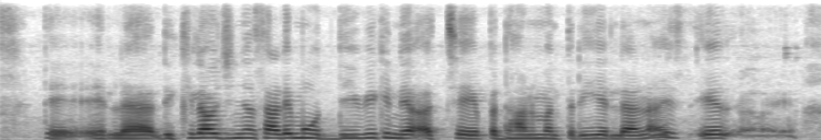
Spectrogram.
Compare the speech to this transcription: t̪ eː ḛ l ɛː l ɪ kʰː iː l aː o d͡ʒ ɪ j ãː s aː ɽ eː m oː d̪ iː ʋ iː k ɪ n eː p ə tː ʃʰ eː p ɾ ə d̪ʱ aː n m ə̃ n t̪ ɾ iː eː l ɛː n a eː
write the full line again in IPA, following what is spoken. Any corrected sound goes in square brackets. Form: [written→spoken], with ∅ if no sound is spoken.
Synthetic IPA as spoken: t̪ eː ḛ l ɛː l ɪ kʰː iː l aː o d͡ʒ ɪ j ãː s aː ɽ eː m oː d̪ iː ʋ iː k ɪ n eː [p→∅] ə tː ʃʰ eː p ɾ ə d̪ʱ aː n m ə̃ n t̪ ɾ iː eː l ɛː n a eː

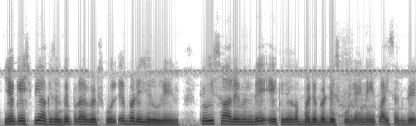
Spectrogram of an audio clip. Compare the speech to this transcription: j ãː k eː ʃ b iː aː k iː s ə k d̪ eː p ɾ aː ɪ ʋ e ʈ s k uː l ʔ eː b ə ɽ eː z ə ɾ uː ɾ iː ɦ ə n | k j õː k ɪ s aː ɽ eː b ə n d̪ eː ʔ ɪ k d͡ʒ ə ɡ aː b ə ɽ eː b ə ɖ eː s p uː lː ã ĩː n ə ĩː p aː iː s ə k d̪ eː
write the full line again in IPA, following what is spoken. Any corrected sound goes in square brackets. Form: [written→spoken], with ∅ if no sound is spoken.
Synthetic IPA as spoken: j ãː k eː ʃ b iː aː k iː s ə k d̪ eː p ɾ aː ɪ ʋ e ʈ s k uː l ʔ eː b ə ɽ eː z ə ɾ uː ɾ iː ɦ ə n | k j õː k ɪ s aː [ɽ→ɾ] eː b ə n d̪ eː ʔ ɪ k d͡ʒ ə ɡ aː b ə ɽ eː b ə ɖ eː s [p→k] uː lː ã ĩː n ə ĩː p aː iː s ə k d̪ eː

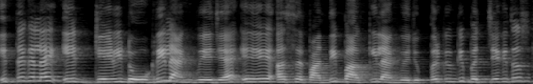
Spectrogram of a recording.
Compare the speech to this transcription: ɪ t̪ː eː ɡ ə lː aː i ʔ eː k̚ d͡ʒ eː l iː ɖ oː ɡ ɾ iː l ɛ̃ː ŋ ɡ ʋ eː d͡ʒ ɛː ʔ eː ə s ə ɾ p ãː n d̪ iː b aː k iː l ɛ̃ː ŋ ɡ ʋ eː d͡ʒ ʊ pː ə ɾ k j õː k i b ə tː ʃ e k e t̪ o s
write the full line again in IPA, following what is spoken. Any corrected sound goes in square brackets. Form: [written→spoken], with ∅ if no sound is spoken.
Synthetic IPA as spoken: ɪ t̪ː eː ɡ ə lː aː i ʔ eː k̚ d͡ʒ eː [l→ɽ] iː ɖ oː ɡ ɾ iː l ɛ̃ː ŋ ɡ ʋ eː d͡ʒ ɛː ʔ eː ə s ə ɾ p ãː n d̪ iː b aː k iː l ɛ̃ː ŋ ɡ ʋ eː d͡ʒ ʊ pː ə ɾ k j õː k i b ə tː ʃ e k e t̪ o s

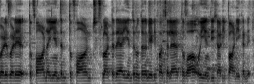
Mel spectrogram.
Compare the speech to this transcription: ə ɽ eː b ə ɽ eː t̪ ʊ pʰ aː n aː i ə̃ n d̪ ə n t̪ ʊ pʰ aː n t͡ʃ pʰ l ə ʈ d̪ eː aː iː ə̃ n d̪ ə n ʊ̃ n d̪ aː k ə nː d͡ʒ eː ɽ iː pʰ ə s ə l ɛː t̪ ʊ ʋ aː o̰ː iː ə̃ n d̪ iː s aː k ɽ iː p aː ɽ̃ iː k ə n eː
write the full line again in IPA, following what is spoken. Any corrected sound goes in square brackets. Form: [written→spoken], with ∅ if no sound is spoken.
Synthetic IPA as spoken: ə ɽ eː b ə ɽ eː t̪ ʊ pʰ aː n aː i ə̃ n d̪ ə n t̪ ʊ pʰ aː n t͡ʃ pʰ l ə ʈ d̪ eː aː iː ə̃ n d̪ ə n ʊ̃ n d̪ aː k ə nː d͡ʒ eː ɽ iː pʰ ə s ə l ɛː t̪ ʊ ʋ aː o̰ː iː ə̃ n d̪ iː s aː [k→∅] ɽ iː p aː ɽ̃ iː k ə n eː

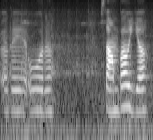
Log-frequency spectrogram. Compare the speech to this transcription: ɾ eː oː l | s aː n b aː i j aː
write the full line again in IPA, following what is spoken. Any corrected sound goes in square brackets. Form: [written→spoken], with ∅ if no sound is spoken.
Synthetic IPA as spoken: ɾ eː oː [l→ɾ] | s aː [n→m] b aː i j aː

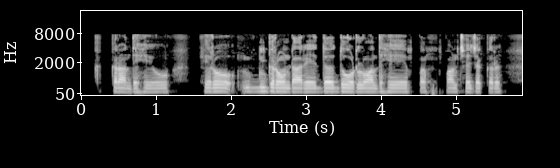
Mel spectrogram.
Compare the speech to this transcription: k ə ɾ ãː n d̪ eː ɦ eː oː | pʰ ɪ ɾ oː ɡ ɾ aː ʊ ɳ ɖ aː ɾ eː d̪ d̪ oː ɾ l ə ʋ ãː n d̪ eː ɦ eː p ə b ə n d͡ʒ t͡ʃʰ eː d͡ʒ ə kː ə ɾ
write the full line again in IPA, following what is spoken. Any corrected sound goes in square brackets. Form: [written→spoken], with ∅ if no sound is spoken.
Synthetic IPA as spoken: k ə ɾ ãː n d̪ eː ɦ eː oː | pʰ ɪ ɾ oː ɡ ɾ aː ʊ ɳ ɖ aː ɾ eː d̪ d̪ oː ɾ l ə ʋ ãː n d̪ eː ɦ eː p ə [b→p] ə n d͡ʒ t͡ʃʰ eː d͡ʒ ə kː ə ɾ

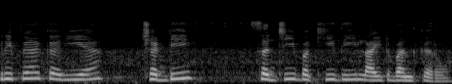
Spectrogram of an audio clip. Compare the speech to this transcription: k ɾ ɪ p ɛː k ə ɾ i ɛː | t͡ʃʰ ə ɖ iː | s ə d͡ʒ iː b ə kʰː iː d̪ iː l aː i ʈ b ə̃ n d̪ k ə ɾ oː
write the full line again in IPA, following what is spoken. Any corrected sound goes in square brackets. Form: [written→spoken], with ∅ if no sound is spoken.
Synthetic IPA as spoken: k ɾ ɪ p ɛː k ə ɾ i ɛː | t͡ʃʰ ə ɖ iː | s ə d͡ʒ iː b ə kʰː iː d̪ iː l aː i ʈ b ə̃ n d̪ k ə ɾ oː

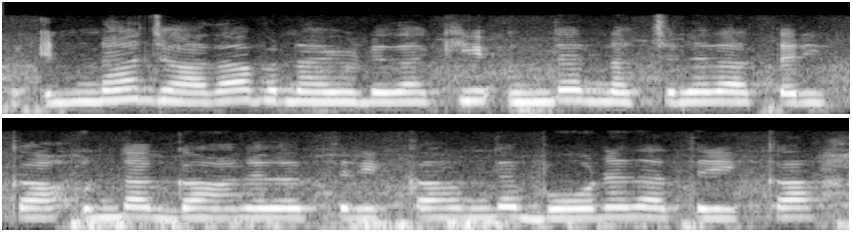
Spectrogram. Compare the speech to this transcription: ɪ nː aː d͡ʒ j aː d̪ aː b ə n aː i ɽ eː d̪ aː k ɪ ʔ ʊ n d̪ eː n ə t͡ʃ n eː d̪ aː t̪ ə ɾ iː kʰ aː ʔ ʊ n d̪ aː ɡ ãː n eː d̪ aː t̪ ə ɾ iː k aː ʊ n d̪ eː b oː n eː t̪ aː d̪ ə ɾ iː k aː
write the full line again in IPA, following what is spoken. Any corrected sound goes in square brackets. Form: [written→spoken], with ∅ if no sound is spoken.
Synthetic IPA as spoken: ɪ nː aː d͡ʒ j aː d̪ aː b ə n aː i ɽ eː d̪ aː k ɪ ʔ ʊ n d̪ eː n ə t͡ʃ n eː d̪ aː t̪ ə ɾ iː [kʰ→k] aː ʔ ʊ n d̪ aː ɡ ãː n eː d̪ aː t̪ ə ɾ iː k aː ʊ n d̪ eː b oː n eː [t̪→d̪] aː [d̪→t̪] ə ɾ iː k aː

